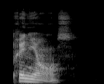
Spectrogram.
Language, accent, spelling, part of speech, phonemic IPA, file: French, France, prégnance, noun, /pʁe.ɲɑ̃s/, LL-Q150 (fra)-prégnance.wav
- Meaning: 1. salience 2. predominance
